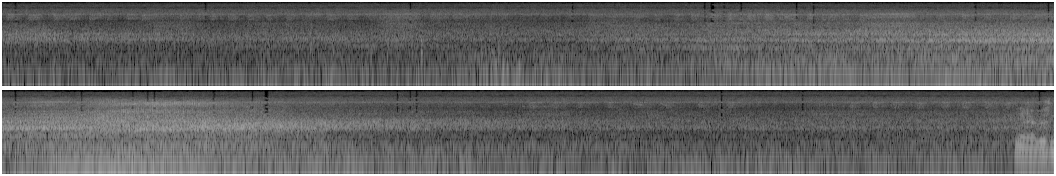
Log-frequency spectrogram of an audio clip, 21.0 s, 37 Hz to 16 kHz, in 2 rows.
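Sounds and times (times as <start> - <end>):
motor vehicle passing: 1.1 - 16.6.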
